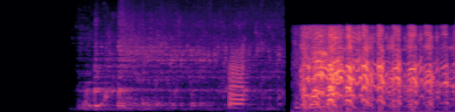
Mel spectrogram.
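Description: A toilet flushing, water rushing and gurgling, loud from about two-thirds of the way in. Before it comes a second of dead silence and then only faint room sound.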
